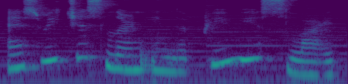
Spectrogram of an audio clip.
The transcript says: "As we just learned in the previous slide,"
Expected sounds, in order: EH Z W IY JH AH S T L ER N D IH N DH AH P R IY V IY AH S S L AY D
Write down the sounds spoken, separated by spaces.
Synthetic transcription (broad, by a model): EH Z W IY JH AH S T L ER N IH N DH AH P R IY V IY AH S S L AY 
